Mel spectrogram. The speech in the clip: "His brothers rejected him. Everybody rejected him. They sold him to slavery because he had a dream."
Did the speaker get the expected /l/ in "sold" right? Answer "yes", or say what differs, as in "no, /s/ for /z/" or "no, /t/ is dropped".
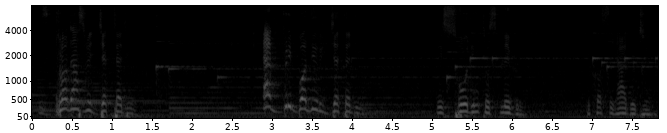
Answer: yes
